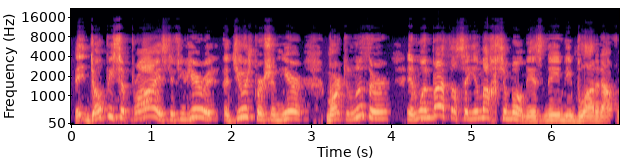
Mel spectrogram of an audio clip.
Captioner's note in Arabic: بالعبرية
